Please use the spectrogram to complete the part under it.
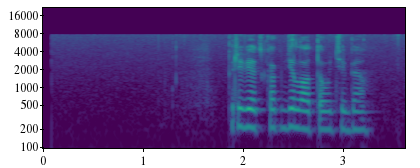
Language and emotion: Russian, neutral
